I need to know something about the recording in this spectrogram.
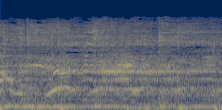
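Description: Live grunge band playing loudly: bass and drums with electric guitar, and a voice yelling a sung line over it.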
